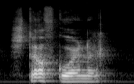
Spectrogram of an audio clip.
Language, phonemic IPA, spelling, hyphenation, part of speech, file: Dutch, /ˈstrɑfˌkɔr.nər/, strafcorner, straf‧cor‧ner, noun, Nl-strafcorner.ogg
- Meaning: penalty corner (corner taken from the back line approx. 10 m from the nearest goalpost)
